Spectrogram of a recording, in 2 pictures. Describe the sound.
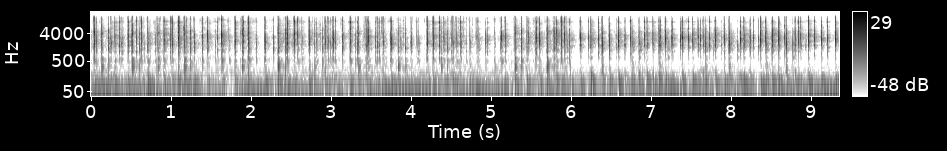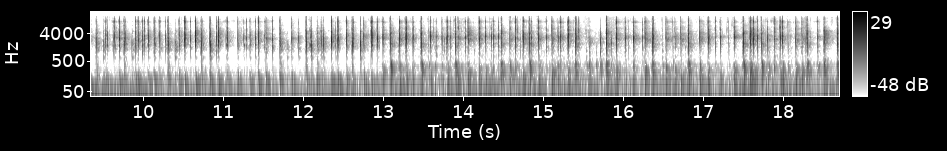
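Fast, continuous typing on a Freebird TKL mechanical keyboard with an untaped PCB, many keystrokes clacking in quick, uneven runs with no talk.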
